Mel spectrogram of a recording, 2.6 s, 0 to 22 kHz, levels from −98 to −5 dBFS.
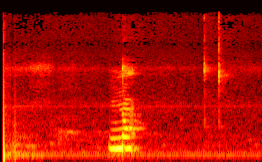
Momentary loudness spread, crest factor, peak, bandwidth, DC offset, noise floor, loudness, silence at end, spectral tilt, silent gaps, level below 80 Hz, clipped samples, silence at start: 23 LU; 26 dB; -8 dBFS; 16.5 kHz; under 0.1%; -53 dBFS; -32 LUFS; 0.35 s; -5.5 dB/octave; none; -48 dBFS; under 0.1%; 0.05 s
